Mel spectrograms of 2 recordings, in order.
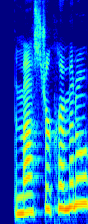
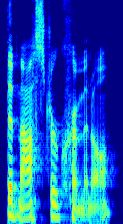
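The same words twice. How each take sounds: First: High, louder rising disbelief on Criminal; incredulous question. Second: Said in the usual way. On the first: Acted. Author reading the name on his resume, high incredulous question.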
